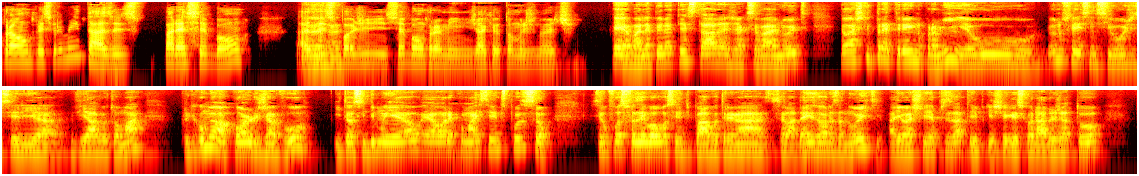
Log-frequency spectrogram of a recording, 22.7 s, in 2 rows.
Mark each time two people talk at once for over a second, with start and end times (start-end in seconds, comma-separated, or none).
none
